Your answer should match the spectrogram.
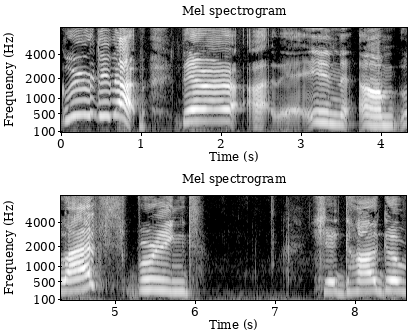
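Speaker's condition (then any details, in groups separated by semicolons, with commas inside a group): Cerebral palsy; not degenerative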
